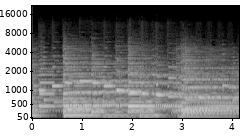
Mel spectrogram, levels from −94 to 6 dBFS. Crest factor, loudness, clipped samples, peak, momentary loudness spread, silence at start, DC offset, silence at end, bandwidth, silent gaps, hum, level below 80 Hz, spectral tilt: 14 dB; -20 LUFS; under 0.1%; -6 dBFS; 5 LU; 0 s; under 0.1%; 0 s; 8.8 kHz; none; none; -40 dBFS; -7.5 dB/octave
